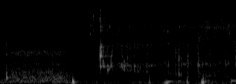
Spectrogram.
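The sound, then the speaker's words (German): Calorie-free fizzy lemonade pours from a bottle into a glass with a soft, hissing fizz, punctuated by a few distinct drips and splashes. Quiet, with no one talking. “Ich nehme mal diese Flasche, äh, dieses Glas in meine linke Hand. Mach mit der Link die Flasche in die rechte Hand, weil heute zischt es.”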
